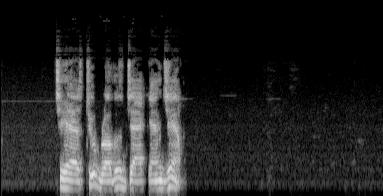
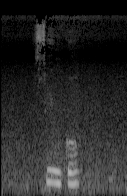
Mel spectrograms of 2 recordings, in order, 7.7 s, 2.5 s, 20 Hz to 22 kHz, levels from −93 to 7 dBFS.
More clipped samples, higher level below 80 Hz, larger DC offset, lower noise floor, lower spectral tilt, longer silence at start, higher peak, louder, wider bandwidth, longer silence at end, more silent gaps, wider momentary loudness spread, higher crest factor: neither; first, -56 dBFS vs -68 dBFS; neither; first, -66 dBFS vs -53 dBFS; second, -3.5 dB/octave vs -6.5 dB/octave; first, 1.1 s vs 0.05 s; first, 0 dBFS vs -18 dBFS; first, -13 LUFS vs -31 LUFS; second, 9.6 kHz vs 17 kHz; first, 4.05 s vs 0 s; neither; second, 5 LU vs 24 LU; about the same, 16 dB vs 16 dB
